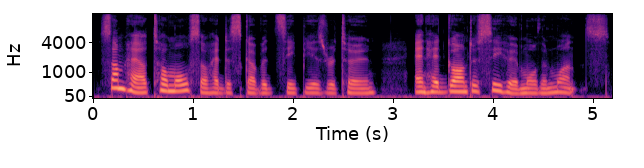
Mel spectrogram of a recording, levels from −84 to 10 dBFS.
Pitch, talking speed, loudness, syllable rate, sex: 170 Hz, 185 wpm, -19 LUFS, 5.1 syllables/s, female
